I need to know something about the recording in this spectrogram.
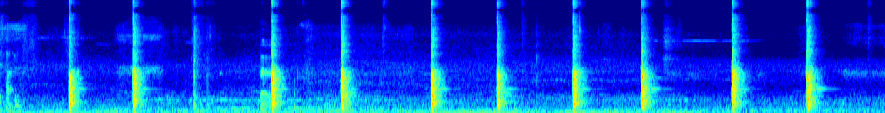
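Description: A wooden bat is knocked sharply again and again.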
